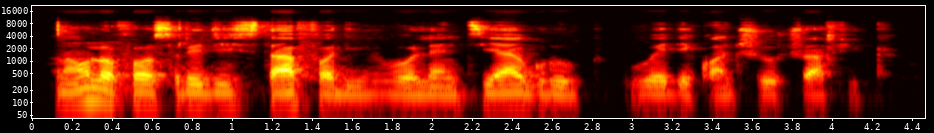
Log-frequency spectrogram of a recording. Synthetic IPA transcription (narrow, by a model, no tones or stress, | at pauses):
nãɔlɔfɔsɹɛd͡ʒistafɔdivɔlɔ̃ntʰiaɡɾup | wedekɔ̃ntɹoltɹafik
